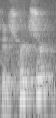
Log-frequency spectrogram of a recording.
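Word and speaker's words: Hirtzer: It's a correction, it's Hertzer, it's spelled H-I-R-T-Z-E-R, for the agreement.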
